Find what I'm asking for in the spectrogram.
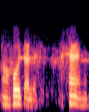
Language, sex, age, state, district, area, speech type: Santali, male, 18-30, West Bengal, Bankura, rural, conversation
